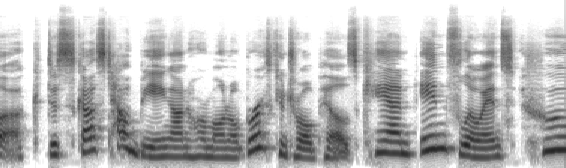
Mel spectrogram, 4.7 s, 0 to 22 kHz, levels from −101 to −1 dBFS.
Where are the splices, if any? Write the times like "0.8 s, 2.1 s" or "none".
3.5 s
